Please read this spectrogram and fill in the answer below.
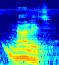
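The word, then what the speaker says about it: knowledge: के silent, knock, night, नॉलेज, के silent.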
